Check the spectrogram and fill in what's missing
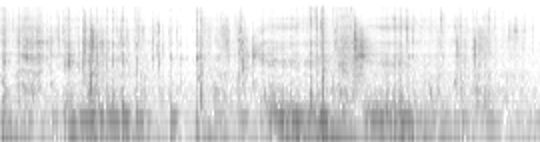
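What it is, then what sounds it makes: Dry bar of soap being carved. A box-cutter blade carves and scrapes flakes off the end of a solid, dry, hand-sized bar of pink and white striped soap. The result is a run of crisp, crunchy scrapes and crackles with bright edges over a steady low hum.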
